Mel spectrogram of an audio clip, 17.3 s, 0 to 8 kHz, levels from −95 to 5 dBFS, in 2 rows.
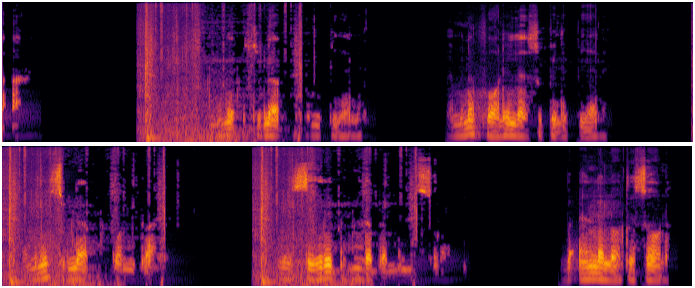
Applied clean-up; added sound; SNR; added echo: classical method spectral subtraction.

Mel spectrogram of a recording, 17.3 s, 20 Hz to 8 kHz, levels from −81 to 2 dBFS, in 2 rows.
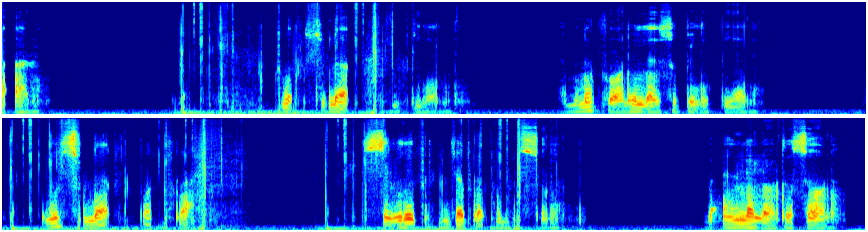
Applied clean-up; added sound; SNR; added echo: neural diffusion model UNIVERSE++.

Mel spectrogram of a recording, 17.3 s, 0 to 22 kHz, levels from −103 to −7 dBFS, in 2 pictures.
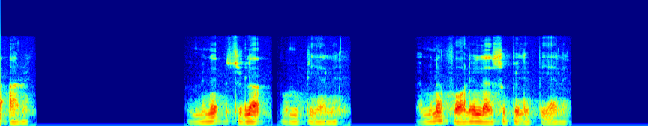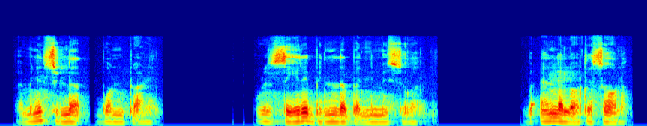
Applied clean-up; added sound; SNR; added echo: none; none; none; none.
